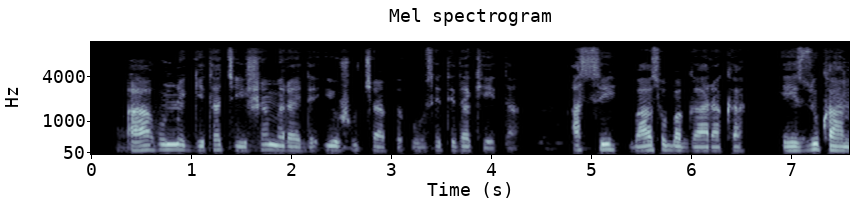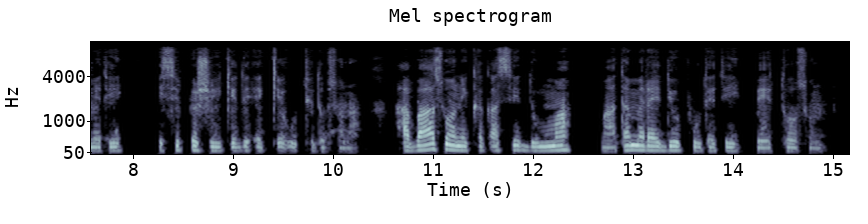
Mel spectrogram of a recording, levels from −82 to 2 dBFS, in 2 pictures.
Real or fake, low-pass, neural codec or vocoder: real; 9.9 kHz; none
